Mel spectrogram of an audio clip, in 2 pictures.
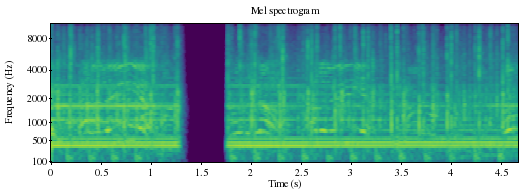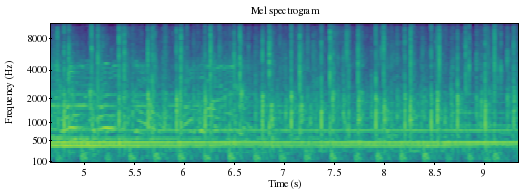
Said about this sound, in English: We want you to give the Lord, amen, a hand clap for his word tonight. Come on, let's give him a praise. Hallelujah.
